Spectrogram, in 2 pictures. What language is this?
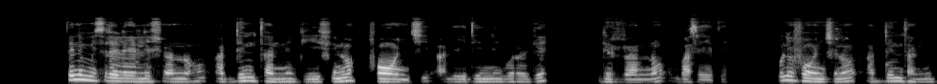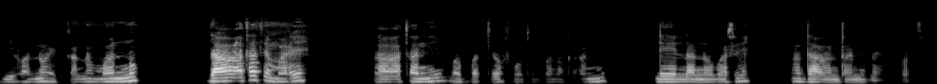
Sidamo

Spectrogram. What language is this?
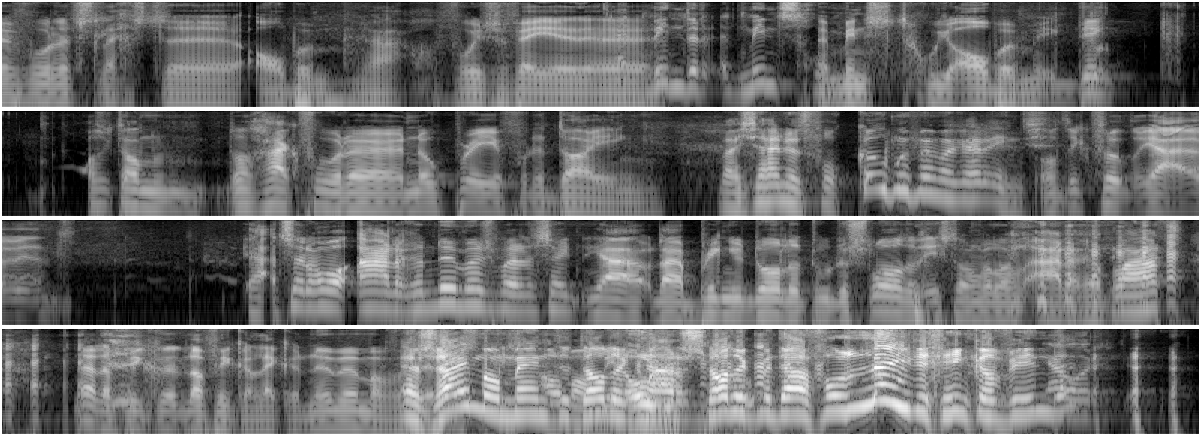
Dutch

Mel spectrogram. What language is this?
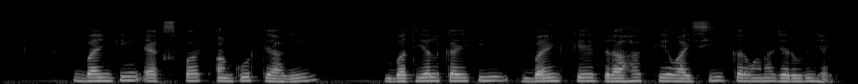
Magahi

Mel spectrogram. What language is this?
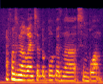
Welsh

